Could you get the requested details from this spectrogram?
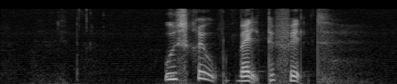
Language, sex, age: Danish, female, 35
